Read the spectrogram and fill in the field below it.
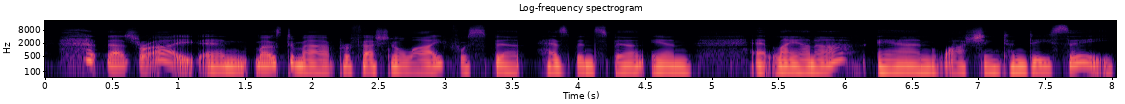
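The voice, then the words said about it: Southern US accent. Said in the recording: “my accent will give me away ... we hear that Southern belle”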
